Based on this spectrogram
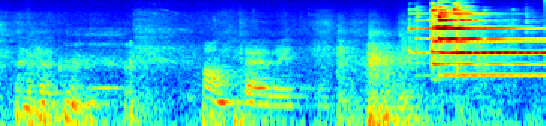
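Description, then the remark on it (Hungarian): Soft voices murmur briefly, then a single bell is struck, its bright metallic tone ringing out loudly and sustaining steadily until the end, as it is recorded onto a phone as a ringtone. “Egy rövid csendet kérek, mert a telefonomra ráveszek egy csengőhangot. Igazi csengőhangot.”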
